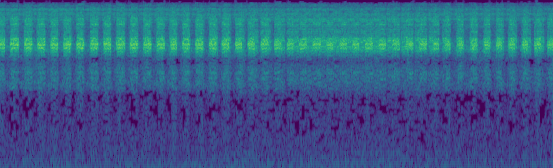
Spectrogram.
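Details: Summer cicada chorus in Provence, southern France, a harsh sizzling high buzz throbbing in quick regular pulses, roughly three per second, continuous and unbroken.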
